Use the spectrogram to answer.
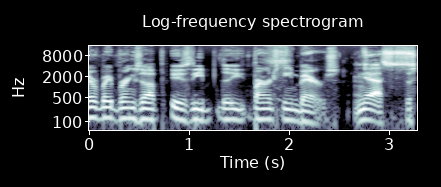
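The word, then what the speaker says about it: Berenstain: Bernstein, like a stain on your shirt. Yes. And what everybody remembers from back in the day is Steen, kind of like a Jewish name, Oh, like yeah.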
